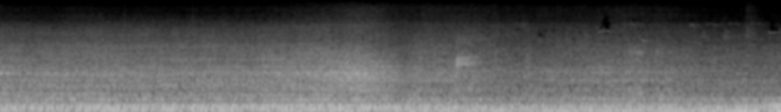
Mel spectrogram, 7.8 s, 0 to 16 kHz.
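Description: Steady diesel engine drone and road noise of a DAF heavy recovery truck pulling a fully loaded 26-tonne lorry on tow up and over a bridge.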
